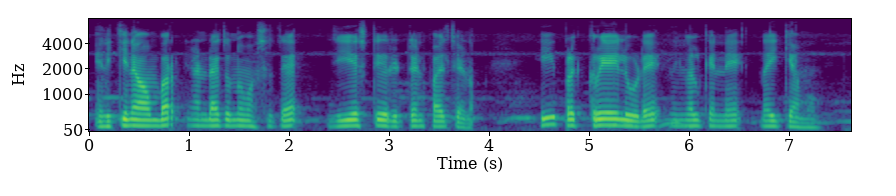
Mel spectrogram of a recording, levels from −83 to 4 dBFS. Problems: constant background noise, low volume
